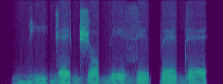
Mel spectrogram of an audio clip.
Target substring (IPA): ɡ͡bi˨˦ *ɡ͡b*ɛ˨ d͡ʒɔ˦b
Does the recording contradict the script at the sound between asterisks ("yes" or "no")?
yes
